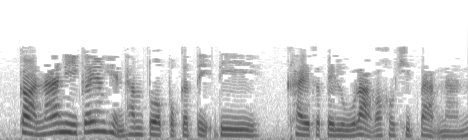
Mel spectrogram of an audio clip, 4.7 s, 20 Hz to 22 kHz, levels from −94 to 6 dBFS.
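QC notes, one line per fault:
Throughout: MP3 compression, likely at a very low bitrate around 18 kbps. Treble is cut above 5.6 kHz, and weak bands flicker between frames, making the speech watery and swirly.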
